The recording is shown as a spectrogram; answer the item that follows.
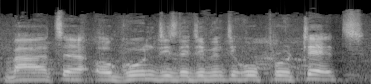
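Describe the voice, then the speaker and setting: Young beninese guy doing a tour, kinda high voice, halting english w accent, people chattering outside. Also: little pitch movement, a crowd in the background. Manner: halting non-native English with simple phrasing. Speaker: temple tour guide. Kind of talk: explanatory guided tour. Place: outdoors in a temple courtyard. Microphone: clip-on lavalier.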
